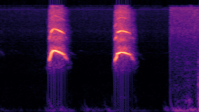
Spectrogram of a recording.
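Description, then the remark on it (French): A person imitates a marmot's alarm whistle with two short, loud, shrill whistles about half a second apart, followed by a burst of breathy noise or laughter. “est-ce que tu as appris avec toutes ces années à imiter le sifflement de la marmotte Tu vois vraiment que je...”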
